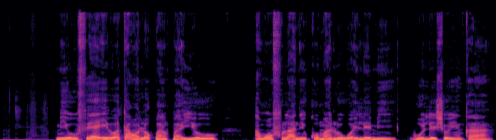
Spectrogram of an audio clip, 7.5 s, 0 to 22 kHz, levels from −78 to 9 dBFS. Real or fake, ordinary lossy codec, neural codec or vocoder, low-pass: fake; none; vocoder, 48 kHz, 128 mel bands, Vocos; none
